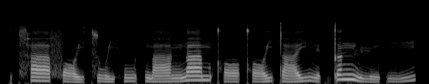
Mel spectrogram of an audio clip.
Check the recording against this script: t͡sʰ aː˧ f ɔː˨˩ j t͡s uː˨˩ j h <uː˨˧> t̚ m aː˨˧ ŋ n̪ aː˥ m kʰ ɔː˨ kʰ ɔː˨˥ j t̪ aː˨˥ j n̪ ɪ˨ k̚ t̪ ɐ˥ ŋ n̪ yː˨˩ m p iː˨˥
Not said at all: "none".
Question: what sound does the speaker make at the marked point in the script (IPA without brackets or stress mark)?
uː˨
